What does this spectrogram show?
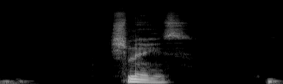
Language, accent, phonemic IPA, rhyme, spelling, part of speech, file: English, Australia, /ʃmuːz/, -uːz, schmooze, verb / noun, En-au-schmooze.ogg
- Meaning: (verb) To talk casually, especially in order to gain an advantage or make a social connection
